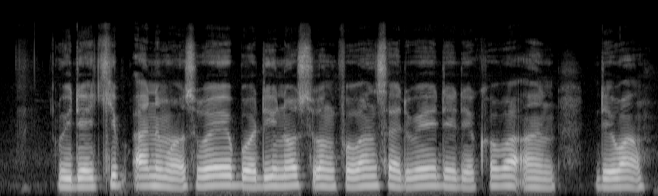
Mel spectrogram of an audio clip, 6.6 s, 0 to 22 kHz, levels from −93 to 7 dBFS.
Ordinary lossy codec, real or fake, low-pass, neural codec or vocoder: none; real; 14.4 kHz; none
